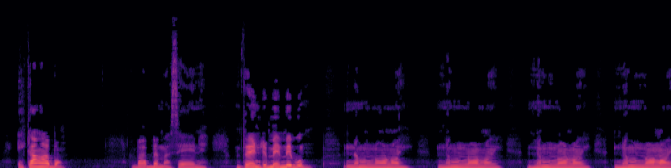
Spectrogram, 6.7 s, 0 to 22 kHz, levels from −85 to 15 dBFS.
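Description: Nothing stood out on listening to this speech clip.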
